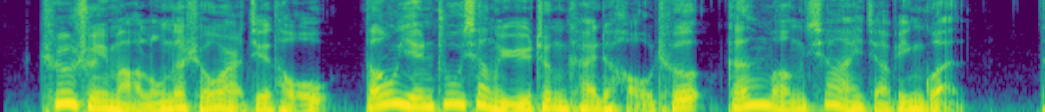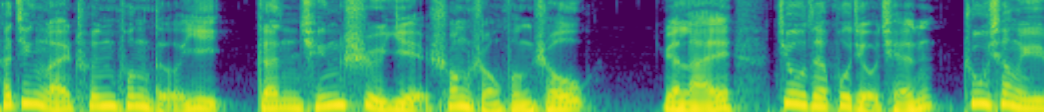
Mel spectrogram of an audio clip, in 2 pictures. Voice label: 电影解说

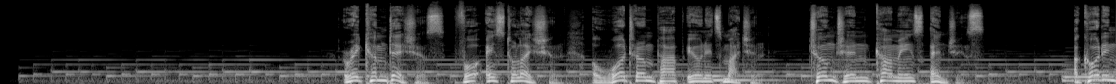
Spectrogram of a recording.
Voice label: 产品介绍

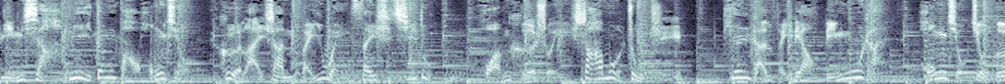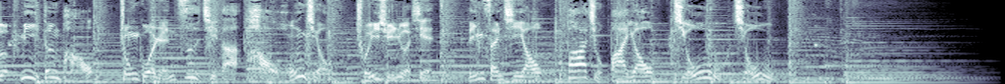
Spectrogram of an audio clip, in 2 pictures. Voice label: 企业宣传; 宁夏密登堡红酒

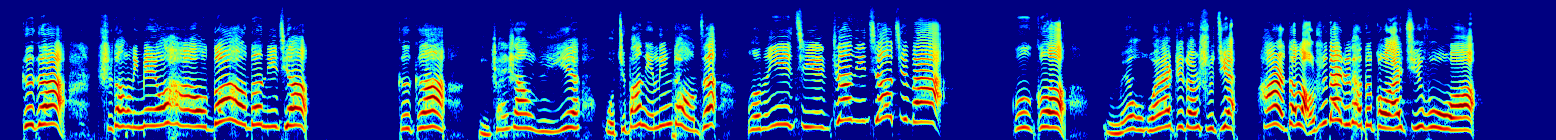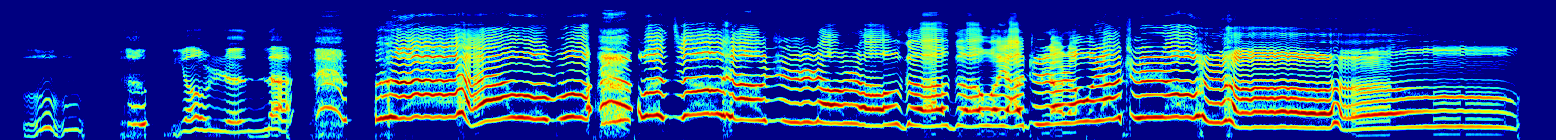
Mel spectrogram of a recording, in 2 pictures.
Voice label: 配音声线展示萝莉

